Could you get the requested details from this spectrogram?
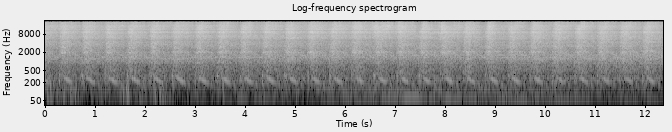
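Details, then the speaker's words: Kärcher pressure washer rebuilt from a B202 and a K2 14, retested after swapping the switch: motor hiss surges and dips about twice a second while spraying, cycling on and off; owner suspects a valve, unconfirmed. "if you know why it's making that pulsing noise let me know not that one the one when it's moving it seems to be going on and off and on and off could be something to do with that valve"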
